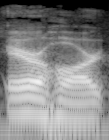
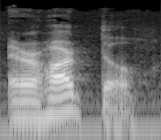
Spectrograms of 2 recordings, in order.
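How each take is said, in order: First: The name ends on a consonant sound. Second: The name ends with an added vowel sound. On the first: "if it's Earhart" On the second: "Japanese always has a vowel sound on everything"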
